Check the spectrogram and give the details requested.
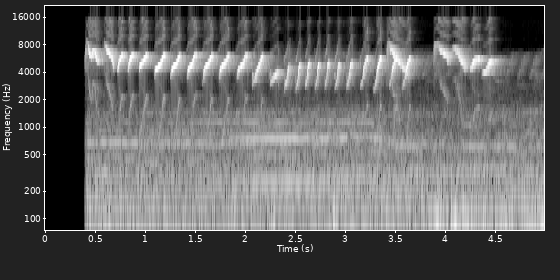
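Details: Oriental white-eye singing a fast, high, sustained run of sweet descending whistled slurs, several notes a second, continuing without pause and ending in a brief trill.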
